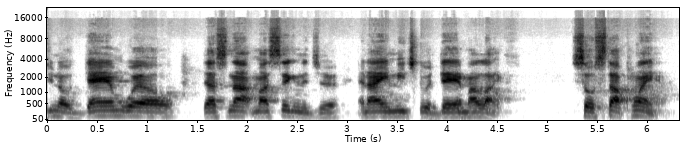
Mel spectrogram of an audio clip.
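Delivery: normal talking voice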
